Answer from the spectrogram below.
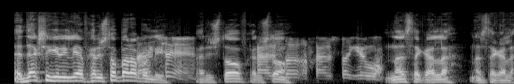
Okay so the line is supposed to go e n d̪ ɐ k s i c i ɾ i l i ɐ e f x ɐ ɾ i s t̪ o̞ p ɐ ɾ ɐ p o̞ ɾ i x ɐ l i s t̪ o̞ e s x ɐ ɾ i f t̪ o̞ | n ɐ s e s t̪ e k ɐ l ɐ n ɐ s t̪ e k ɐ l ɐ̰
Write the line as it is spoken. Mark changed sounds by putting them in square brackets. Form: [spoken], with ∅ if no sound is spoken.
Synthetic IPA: e n d̪ ɐ k s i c i ɾ i l i ɐ e f x ɐ ɾ i s t̪ o̞ p ɐ ɾ ɐ p o̞ [l] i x ɐ [ɾ] i s t̪ o̞ e [f] x ɐ ɾ i [s] t̪ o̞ | n ɐ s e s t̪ e k ɐ l ɐ n ɐ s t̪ e k ɐ l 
